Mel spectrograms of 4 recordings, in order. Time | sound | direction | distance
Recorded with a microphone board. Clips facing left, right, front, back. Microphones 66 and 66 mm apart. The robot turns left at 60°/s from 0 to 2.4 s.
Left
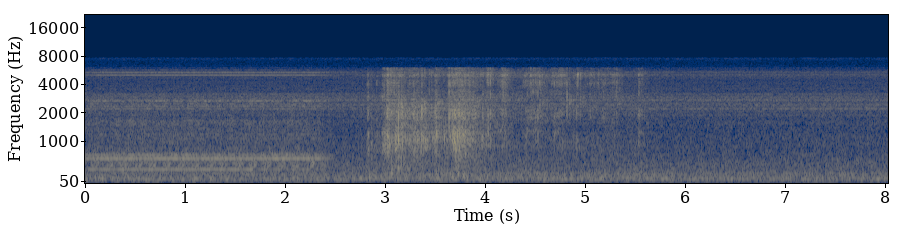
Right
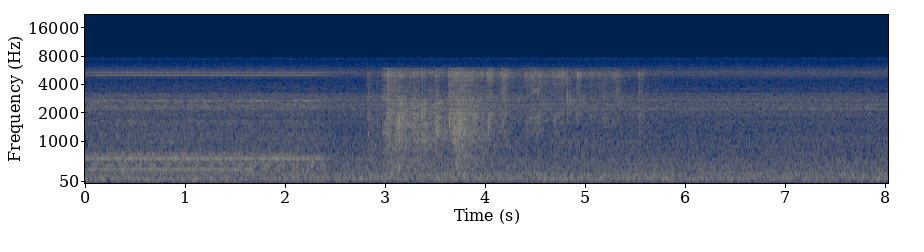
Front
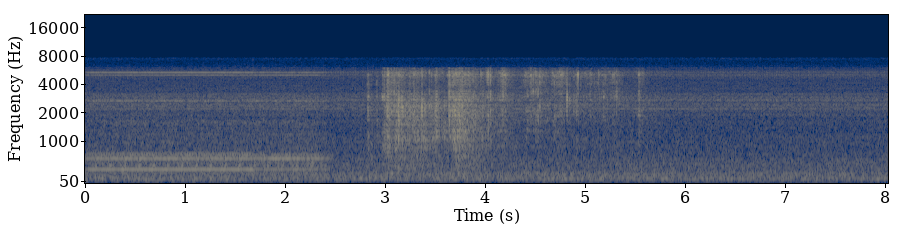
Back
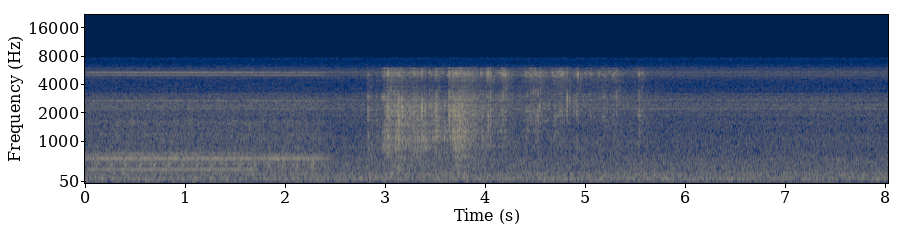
2.8 | crumpling | 110° left | 2.5 m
